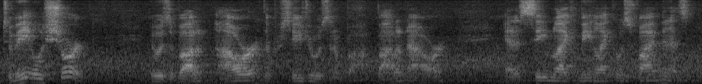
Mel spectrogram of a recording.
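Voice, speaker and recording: Amid noticeable background noise and audible room echo, a man speaks at a fairly low pitch with lively intonation. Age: 60s. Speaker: video producer sharing personal experience. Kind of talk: casual testimonial monologue.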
